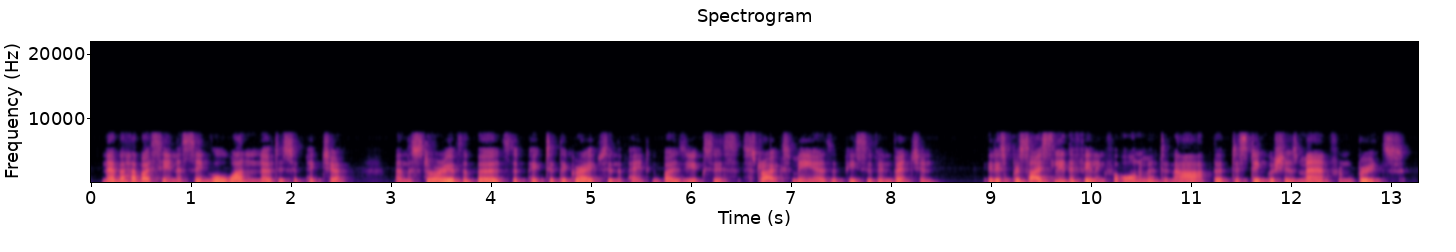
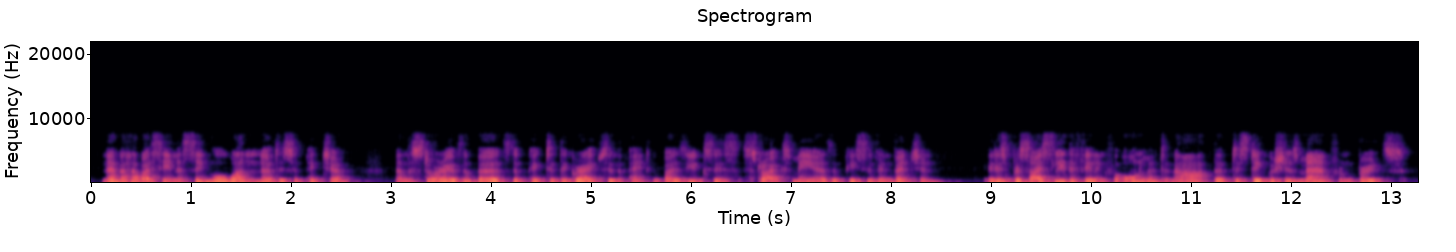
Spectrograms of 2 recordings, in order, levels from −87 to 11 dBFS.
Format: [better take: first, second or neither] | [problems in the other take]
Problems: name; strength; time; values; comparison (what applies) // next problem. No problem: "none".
first | room echo; dies away in 0.4 s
